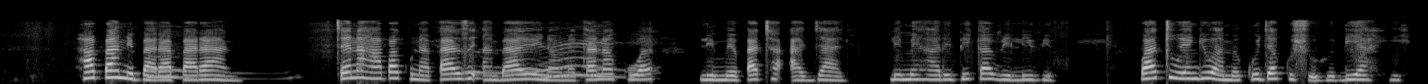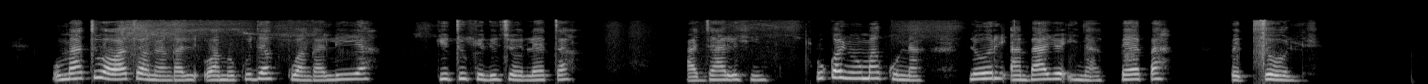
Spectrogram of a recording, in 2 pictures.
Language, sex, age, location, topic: Swahili, female, 36-49, Nakuru, health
